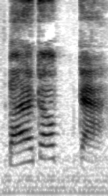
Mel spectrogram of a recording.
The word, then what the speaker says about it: 맛없다: the second part, so it's one of those special rules where it sounds a little bit different than what it looks like, you know? You know? So instead of the S sound at the end of this one, you would use the D sound instead.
